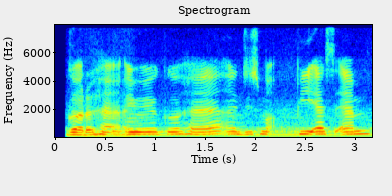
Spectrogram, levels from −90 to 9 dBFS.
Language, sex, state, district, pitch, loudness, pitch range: Hindi, female, Haryana, Jhajjar, 205 Hz, -15 LUFS, 200-215 Hz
